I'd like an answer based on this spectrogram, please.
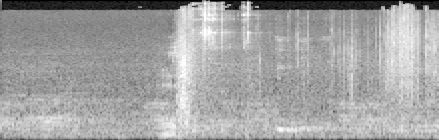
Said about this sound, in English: That's his library voice. He can do a big outdoor bark, but he doesn't like to. So the kids all call that his library voice, because you're supposed to be quiet in a library.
